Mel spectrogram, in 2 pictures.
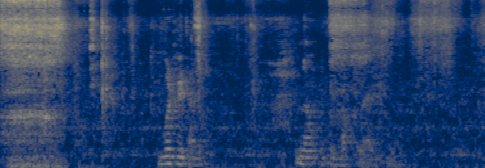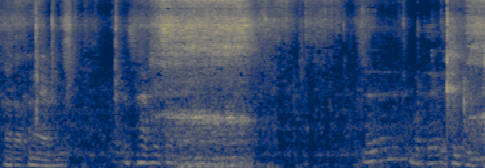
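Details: A friend snores heavily at night: loud, irregular, rough snores with gurgling and snorting noises over hiss and some room noise; snoring likened to a tiger.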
